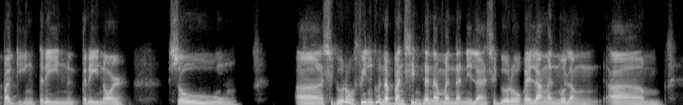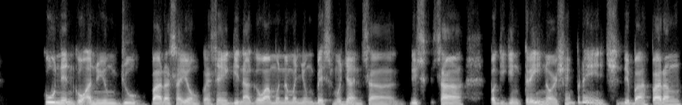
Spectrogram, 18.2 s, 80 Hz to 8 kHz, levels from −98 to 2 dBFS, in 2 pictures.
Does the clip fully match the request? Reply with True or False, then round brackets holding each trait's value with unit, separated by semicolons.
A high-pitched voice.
False (125 Hz)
